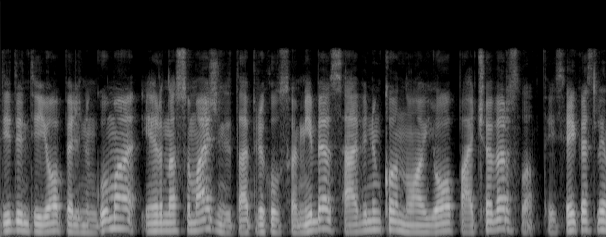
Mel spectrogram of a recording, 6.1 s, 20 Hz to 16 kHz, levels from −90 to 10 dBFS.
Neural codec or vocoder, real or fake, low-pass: none; real; 7.2 kHz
